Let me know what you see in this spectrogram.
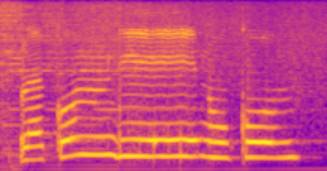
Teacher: mim sukun dibaca jelas karena bertemu dengan huruf selain mim dan ba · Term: idhar syafawi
